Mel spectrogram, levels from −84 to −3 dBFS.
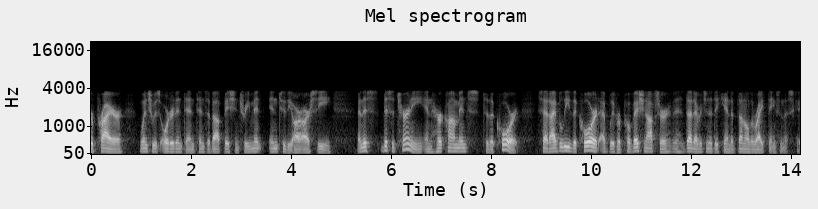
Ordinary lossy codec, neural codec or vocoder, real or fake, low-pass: MP3, 32 kbps; codec, 16 kHz, 0.2 kbps, FocalCodec; fake; 3.6 kHz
